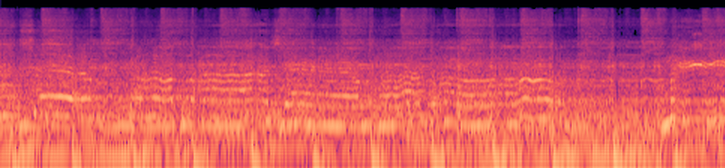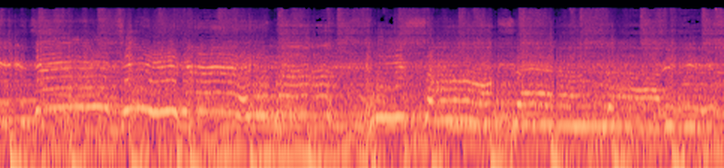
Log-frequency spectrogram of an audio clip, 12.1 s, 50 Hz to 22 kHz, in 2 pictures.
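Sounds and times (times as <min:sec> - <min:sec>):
acoustic bass guitar: 0:00.0 - 0:12.0
drums: 0:00.0 - 0:12.0.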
